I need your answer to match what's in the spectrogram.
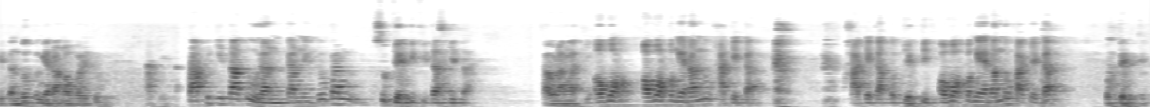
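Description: A man's voice: medium pitch, a bit bright. A middle-aged man with a Javanese accent giving a humorous religious study lecture, repeating his key points and quoting Arabic. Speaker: Islamic preacher. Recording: echoey, muffled lo-fi recording.

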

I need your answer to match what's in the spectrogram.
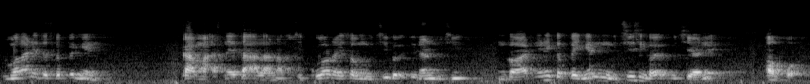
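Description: Speaking quickly in a slightly high voice, this Islamic preacher has a Javanese accent and keeps his religious talk casual, often joking and laughing as he recites verses in Arabic. The sound is roomy, dull, and lo-fi.

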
